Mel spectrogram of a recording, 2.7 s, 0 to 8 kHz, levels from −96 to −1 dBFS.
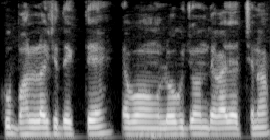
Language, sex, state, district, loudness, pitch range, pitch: Bengali, male, West Bengal, Purulia, -17 LUFS, 135-145 Hz, 135 Hz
